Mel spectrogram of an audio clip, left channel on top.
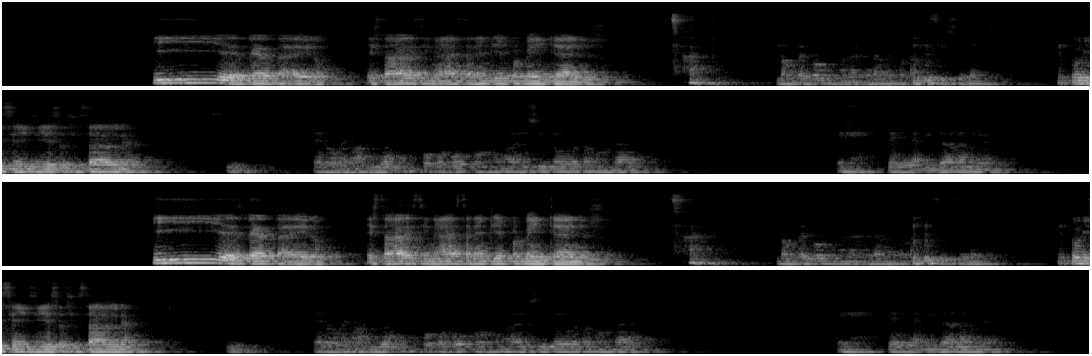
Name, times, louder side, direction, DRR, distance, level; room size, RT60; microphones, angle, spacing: voice 1, 1.5-3.2 3.6-6.0 10.7-12.2, right 1 dB, 35° right, 1 dB, 0.4 m, -25 dB
voice 2, 6.7-7.3 7.7-9.9 10.5-10.9 13.0-13.4 14.0-17.3 19.2-20.9, equal, 30° left, 0 dB, 0.4 m, -38 dB
3.1 x 2.0 x 2.8 m, 0.84 s
head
